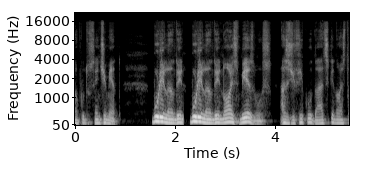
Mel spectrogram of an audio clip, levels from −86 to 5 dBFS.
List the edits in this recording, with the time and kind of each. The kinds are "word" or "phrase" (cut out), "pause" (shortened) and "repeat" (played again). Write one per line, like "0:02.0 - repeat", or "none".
0:02.2 - repeat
